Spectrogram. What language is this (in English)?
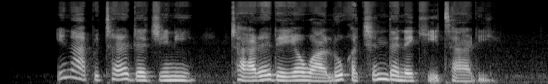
Hausa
